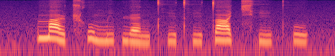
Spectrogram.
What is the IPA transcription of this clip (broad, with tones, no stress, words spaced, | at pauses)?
ma˥˨ɪ̯ʈ͡ʂʰu˥˨mi˨˦pɥɛ˨˩n t̪ʰi˨˦t̪ʰi˨˦ t̪ä˦t͡ɕʰi˨˦ pʰu˨˩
